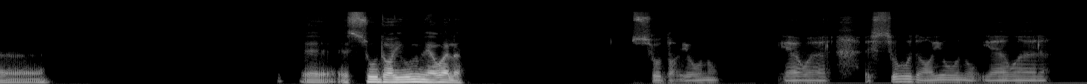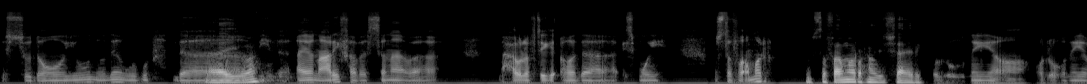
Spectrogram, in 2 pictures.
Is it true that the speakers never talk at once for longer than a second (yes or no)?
yes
